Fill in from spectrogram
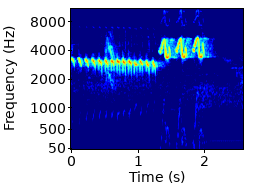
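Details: Brown rock chat, or Indian chat, gives a rapid rattling trill of pulsed notes on one pitch, followed by three loud, looping whistled syllables that rise and fall, then silence.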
